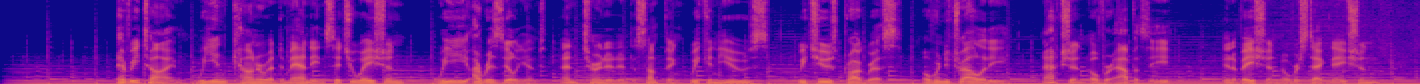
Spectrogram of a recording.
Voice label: great commercial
